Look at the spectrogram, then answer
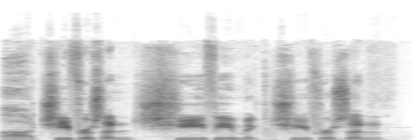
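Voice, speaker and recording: Man, video game streamer, medium pitch, lively swinging intonation, casual commentary, rambling, playful, self-deprecating. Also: moderate pace, faint music behind. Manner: rambling, self-interrupting, thinking aloud. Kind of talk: casual live gameplay commentary.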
